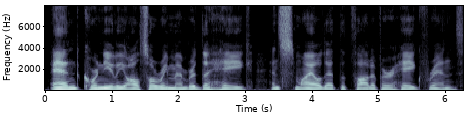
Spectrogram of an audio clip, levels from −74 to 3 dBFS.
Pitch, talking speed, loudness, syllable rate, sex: 125 Hz, 145 wpm, -17 LUFS, 4.1 syllables/s, male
